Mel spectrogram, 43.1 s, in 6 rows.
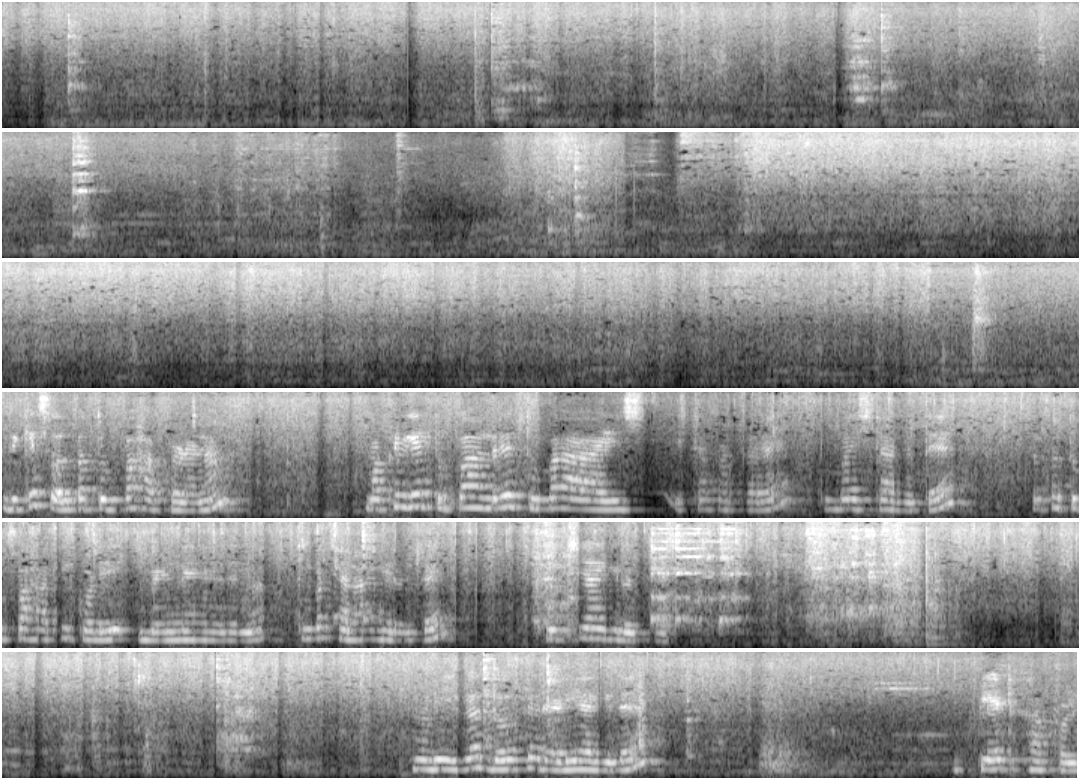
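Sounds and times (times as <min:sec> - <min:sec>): batter sizzling on a pan: 0:00.0 - 0:09.3, 0:10.4 - 0:43.0
steel spatula scraping a pan: 0:03.1 - 0:03.7, 0:05.5 - 0:06.1, 0:08.5 - 0:09.5, 0:10.5 - 0:12.2, 0:32.1 - 0:35.0, 0:36.3 - 0:37.8.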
